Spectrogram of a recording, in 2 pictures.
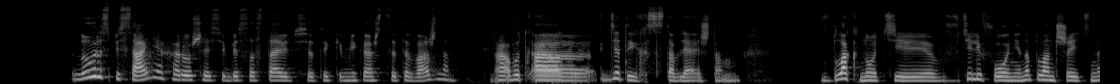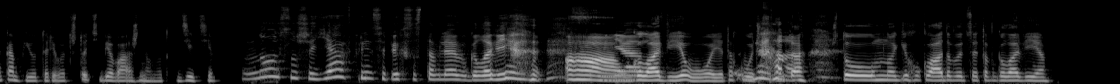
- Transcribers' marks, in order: tapping; chuckle; laughing while speaking: "да"
- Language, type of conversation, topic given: Russian, podcast, Как вы находите баланс между дисциплиной и полноценным отдыхом?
